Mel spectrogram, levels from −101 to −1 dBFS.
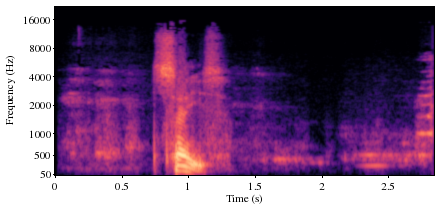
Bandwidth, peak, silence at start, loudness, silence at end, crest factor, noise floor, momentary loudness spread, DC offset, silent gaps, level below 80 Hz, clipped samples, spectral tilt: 13 kHz; -2 dBFS; 0.35 s; -16 LUFS; 0 s; 20 dB; -50 dBFS; 27 LU; under 0.1%; none; -58 dBFS; under 0.1%; -5 dB/octave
